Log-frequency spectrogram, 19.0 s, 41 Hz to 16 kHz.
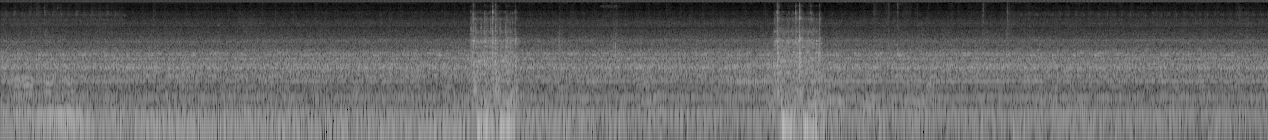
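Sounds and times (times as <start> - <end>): lathe spindle humming and whining: 0.0 - 19.0
loud mechanical clatter: 7.0 - 8.6, 11.5 - 12.5.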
